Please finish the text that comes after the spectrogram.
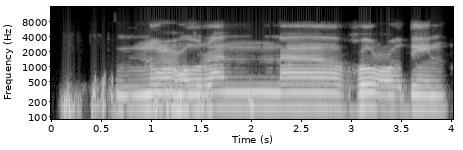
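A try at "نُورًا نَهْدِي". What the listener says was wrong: না হ দিন নয়, না। নুন হা জেবার না, দাল ইয়াজের দি। নূরান নাহদি।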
